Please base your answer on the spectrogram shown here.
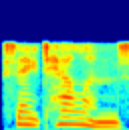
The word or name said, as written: Saint Helens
